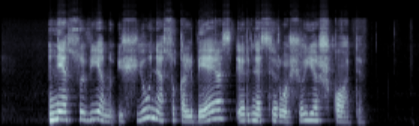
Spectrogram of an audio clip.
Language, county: Lithuanian, Alytus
